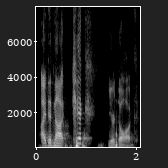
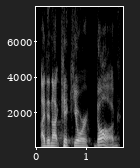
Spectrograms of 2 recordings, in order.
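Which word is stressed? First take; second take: kick; dog. First: The stress is on "kick". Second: The stress is on "dog".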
